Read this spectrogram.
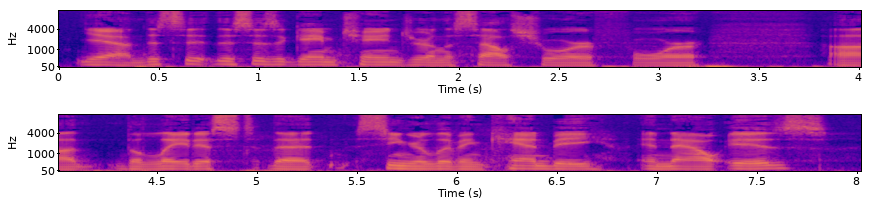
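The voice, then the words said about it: Boston accent. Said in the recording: “I'm the guy with the Boston accent”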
